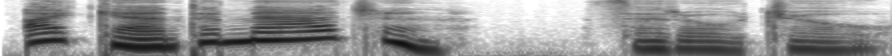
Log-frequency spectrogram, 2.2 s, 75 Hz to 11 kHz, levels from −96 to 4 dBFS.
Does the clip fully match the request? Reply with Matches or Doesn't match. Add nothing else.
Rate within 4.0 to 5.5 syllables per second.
Matches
